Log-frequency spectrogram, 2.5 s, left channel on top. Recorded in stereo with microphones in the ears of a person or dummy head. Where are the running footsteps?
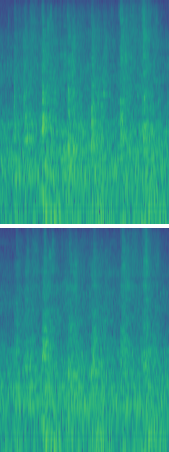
70° left (ahead or behind), 6.5 m; by 2.4 s 55° left (ahead or behind), 5.5 m.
